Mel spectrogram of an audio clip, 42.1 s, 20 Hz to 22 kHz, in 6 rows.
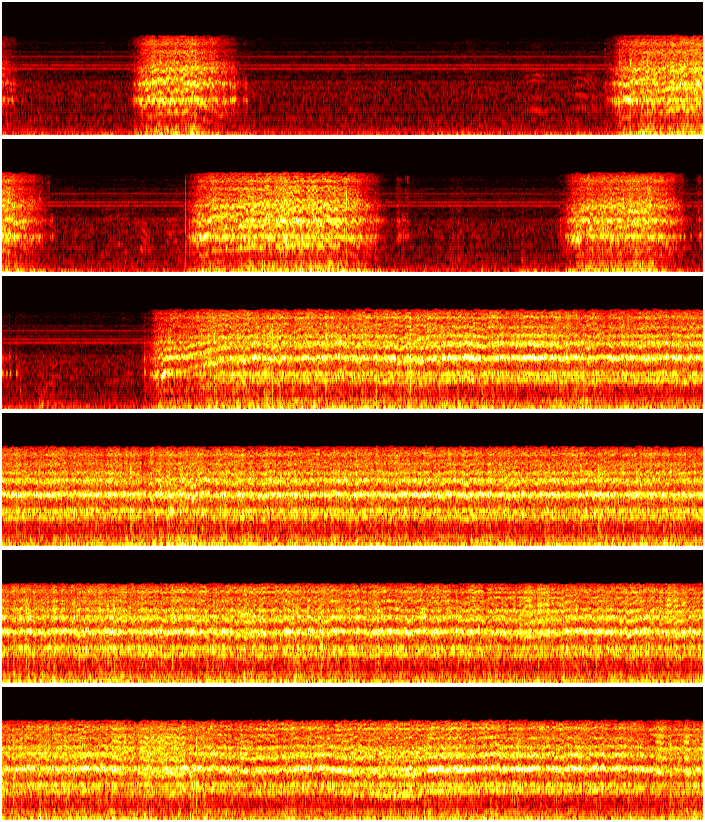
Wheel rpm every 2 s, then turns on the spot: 40, 0, 10, 70, 100, 30, 70, 80, 220, 230, 230, 230, 230, 240, 230, 230, 230, 220, 220, 220, 190.
none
